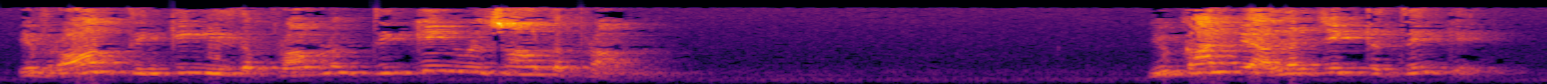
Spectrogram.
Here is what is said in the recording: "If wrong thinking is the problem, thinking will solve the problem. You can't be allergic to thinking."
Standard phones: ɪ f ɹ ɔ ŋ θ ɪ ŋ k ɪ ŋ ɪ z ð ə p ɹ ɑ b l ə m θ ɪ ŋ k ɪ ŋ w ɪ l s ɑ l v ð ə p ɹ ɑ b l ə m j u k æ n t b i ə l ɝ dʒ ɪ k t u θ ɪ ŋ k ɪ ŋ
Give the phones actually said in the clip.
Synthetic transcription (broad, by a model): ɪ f ɹ ɔ ŋ t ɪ ŋ k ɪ ŋ ɪ z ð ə p ɹ ɑ b l ə m t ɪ ŋ k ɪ ŋ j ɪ l s ɑ l v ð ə p ɹ ɑ b l ə m j u k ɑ n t b i ə l ɝ dʒ ɪ k t u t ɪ ŋ k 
